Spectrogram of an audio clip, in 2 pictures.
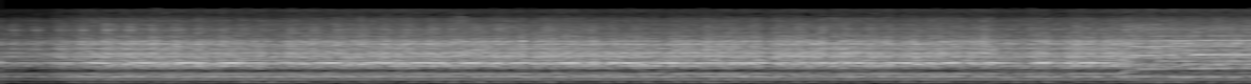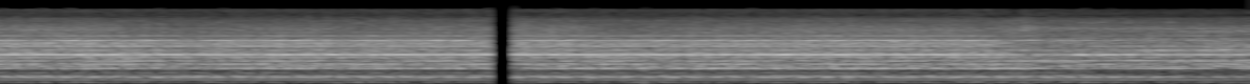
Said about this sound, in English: Alright, we're mixing.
